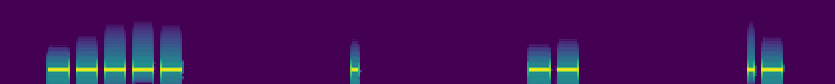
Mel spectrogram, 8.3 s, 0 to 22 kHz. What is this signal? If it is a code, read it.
Morse code, heard as a keyed tone, about 17 wpm, spaced as for 5 wpm, 700 Hz. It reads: 0EMA
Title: USA Call Signs - 5 Characters - 8x Character Spacing - 17wpm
